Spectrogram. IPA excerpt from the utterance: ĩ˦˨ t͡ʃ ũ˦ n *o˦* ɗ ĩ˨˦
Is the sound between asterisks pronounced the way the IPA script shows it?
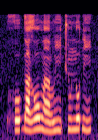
yes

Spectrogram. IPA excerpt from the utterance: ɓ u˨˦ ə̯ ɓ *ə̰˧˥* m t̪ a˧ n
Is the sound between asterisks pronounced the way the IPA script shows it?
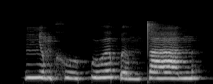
no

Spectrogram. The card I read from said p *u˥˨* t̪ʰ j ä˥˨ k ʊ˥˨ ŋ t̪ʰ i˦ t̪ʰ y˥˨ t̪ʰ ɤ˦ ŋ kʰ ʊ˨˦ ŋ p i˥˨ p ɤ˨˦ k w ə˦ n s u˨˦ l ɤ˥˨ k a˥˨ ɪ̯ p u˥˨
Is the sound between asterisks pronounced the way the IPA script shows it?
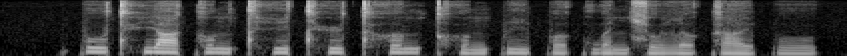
no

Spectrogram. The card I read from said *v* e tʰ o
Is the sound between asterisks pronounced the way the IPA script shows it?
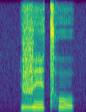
yes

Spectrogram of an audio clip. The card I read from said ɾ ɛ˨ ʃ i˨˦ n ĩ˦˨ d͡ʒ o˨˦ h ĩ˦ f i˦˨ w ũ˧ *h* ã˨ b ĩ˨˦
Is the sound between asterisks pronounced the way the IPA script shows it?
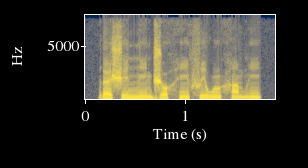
yes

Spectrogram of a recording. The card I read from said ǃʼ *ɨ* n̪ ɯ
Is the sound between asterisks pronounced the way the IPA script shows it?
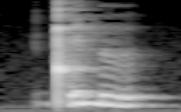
no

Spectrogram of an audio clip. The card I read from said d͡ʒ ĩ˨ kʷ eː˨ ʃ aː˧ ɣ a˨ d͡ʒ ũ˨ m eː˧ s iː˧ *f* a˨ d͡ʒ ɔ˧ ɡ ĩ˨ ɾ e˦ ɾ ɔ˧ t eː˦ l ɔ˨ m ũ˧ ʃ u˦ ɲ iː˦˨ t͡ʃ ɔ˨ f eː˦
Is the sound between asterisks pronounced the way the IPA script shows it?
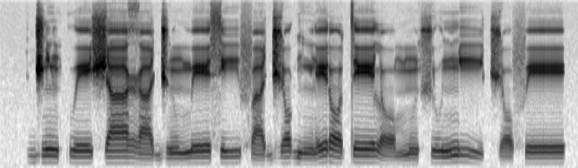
yes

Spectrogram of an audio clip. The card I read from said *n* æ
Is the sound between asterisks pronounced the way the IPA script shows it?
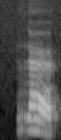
no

